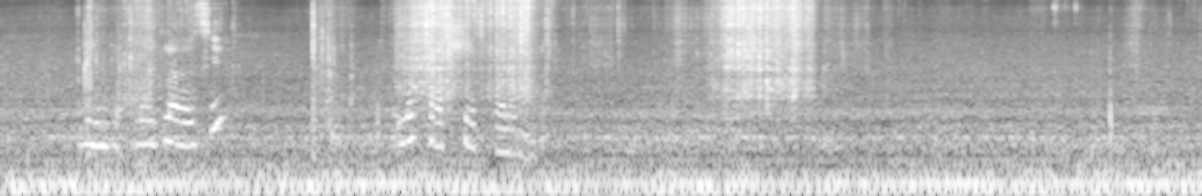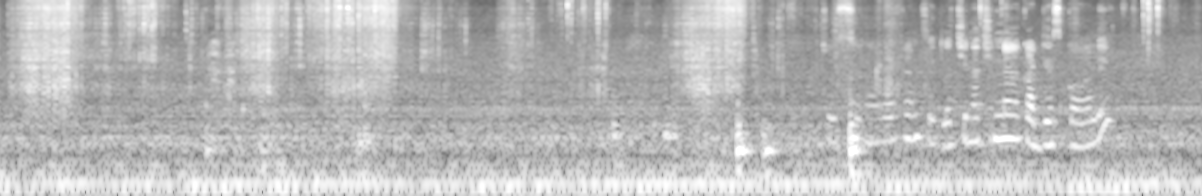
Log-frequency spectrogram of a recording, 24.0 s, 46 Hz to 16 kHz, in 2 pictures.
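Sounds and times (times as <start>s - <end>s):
steady low hum: 0.0s - 24.0s
potato chips crushed by hand: 0.8s - 2.4s, 3.1s - 8.9s, 11.4s - 20.5s.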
